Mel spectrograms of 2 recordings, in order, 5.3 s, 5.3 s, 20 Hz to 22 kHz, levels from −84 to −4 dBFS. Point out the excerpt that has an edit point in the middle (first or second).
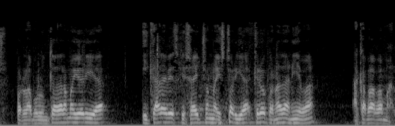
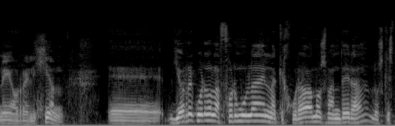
first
